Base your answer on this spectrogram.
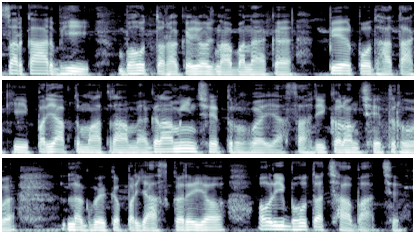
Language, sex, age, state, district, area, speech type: Maithili, male, 30-45, Bihar, Madhepura, urban, spontaneous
